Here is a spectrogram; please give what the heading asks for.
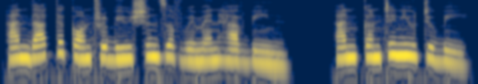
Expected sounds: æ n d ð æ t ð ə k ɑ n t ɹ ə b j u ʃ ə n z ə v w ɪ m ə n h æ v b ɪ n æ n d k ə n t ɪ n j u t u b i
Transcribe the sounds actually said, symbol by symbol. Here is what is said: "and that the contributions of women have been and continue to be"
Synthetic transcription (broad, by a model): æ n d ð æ t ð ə k ɑ n t ɹ ə b j u ʃ ə n z ə v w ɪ m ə n h æ v b ɪ n æ n d k ə n t ɪ n j u t u b i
